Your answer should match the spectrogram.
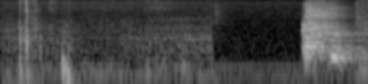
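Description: A short cough sounds, followed by a brief muffled bump and a quiet pause, then a louder burst of throat noise or rustle near the end.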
